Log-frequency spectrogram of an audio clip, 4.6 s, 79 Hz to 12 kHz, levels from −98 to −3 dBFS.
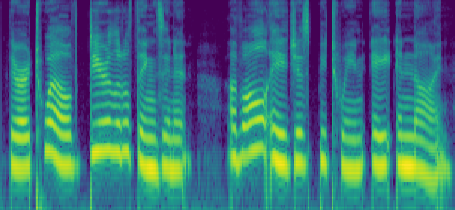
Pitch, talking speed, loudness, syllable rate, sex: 250 Hz, 200 wpm, -16 LUFS, 5.4 syllables/s, female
